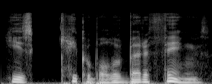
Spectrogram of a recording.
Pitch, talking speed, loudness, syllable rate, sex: 100 Hz, 170 wpm, -18 LUFS, 5.1 syllables/s, male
